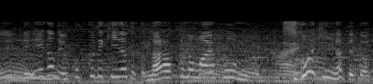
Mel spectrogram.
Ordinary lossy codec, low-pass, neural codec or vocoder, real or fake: none; none; none; real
